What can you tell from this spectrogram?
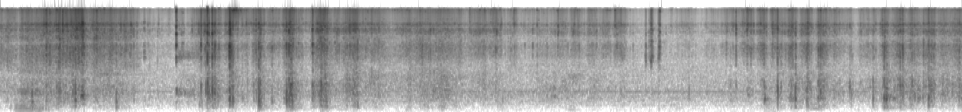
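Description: Black plastic parcel wrapping crinkling and tearing as it is pulled open by hand from around a cardboard box, in a string of irregular sharp crackles.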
